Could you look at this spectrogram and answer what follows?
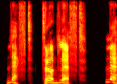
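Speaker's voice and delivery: high tinny robotic turn signal voice; tinny speaker voice. Retold or imitated. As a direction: imitate a cheap navigation speaker. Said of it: "mit so einer richtig blechernen, billigen Lautsprecher".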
